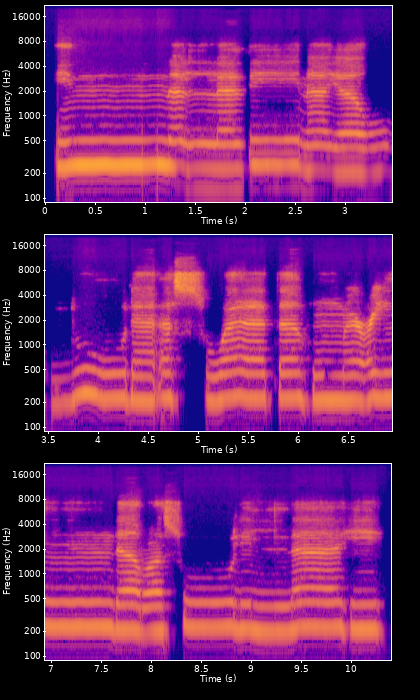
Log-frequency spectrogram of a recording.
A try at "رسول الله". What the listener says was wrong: Yes, just that seam can be lighter. رسول الله. But what I'm finding is your mud, because you've got a tendency of making that mud slightly heavy too. So when you say ooh, nice and light. Rasulillahi.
